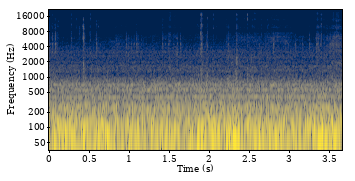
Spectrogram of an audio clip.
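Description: Loud, steady low rumble of a car rolling along a road near Cotton Lake, Florida, heard from inside with continuous engine and tire drone and no talk.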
